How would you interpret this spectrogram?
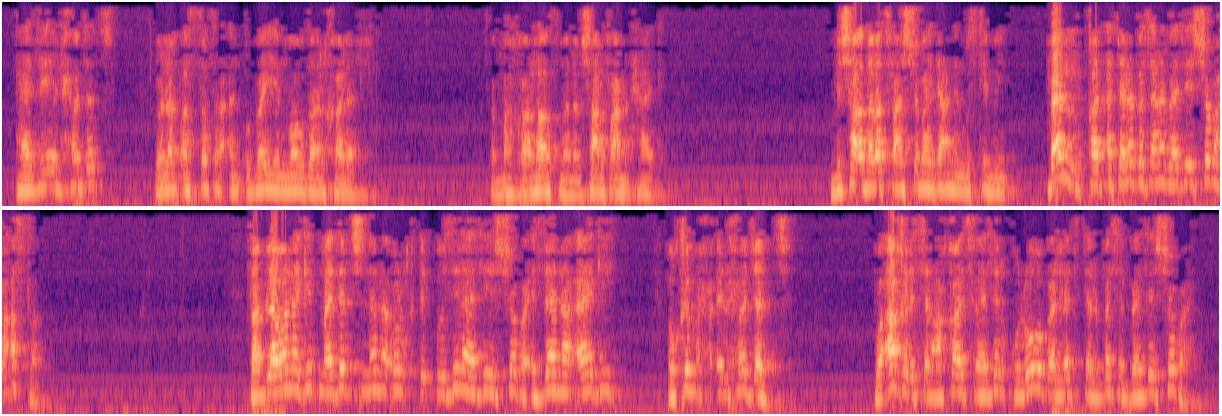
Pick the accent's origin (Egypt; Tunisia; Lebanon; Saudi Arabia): Egypt; عندنا في مصر بعض المدرسين تركوا كتب السلف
